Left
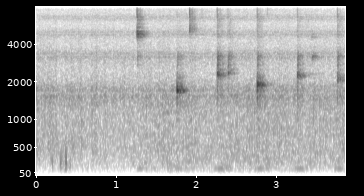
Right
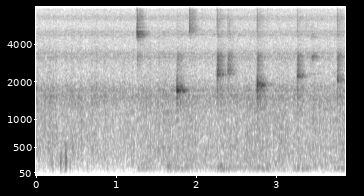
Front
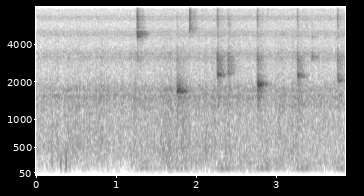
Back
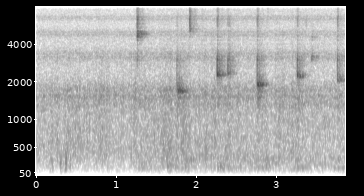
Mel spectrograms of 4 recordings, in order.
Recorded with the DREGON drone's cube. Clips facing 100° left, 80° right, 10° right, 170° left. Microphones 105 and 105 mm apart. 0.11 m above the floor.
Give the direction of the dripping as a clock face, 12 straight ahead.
6 o'clock.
